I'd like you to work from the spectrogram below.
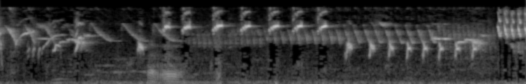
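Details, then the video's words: Cendet or pentet, the long-tailed shrike, in song meant to train pet birds or lure wild ones: mixed twittering, then a steady series of bright, sharp notes about four a second, ending in a rasping burst. "Suara burung Cendet / pentet"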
